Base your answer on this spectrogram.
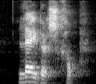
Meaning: leadership
- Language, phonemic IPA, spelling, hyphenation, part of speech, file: Dutch, /ˈlɛi̯dərˌsxɑp/, leiderschap, lei‧der‧schap, noun, Nl-leiderschap.ogg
